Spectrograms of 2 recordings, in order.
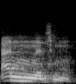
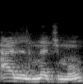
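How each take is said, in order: First: The L merges into a doubled N sound. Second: The L sound is pronounced before the N. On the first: The speaker calls it right. "We say an najmu" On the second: The speaker calls it wrong. "We don't say al najmu"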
